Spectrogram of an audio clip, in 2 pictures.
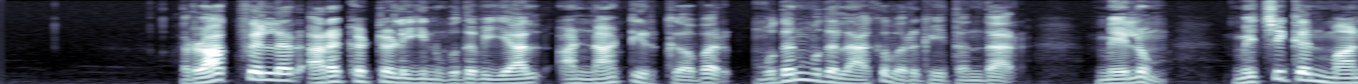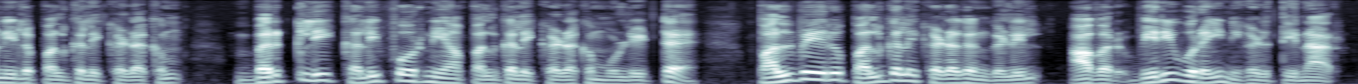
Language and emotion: Tamil, neutral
